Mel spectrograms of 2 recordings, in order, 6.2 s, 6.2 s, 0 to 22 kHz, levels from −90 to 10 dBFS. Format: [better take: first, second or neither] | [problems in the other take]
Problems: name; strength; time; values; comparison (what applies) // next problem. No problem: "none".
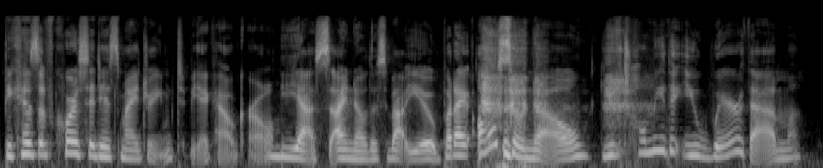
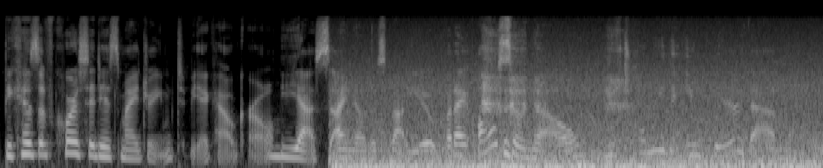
first | wind noise on the microphone; heavy; from 2.5 s on; 6 dB below the speech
